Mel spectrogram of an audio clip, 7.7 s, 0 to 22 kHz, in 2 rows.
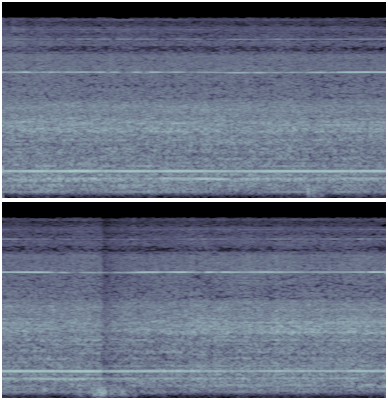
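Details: Steady high-pitched motor whine and constant airflow rush, no grinding or rattling, from a 1998 Dyson DC01 (about 25 years old) after new parts and refitting the original base plate inner; running normally, pivoting smoothly.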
